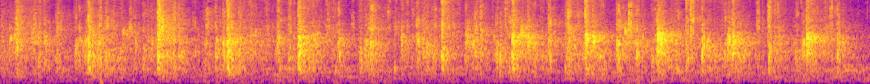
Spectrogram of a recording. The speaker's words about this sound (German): Und damit begrüßt mit mir mit einem donnernden Applaus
